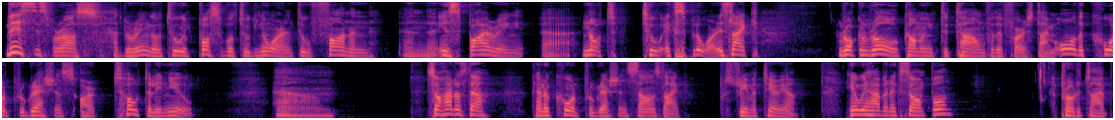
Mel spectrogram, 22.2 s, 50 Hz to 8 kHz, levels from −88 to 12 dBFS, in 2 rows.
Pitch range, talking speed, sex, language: 140-175 Hz, 160 wpm, male, English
